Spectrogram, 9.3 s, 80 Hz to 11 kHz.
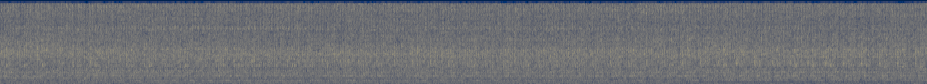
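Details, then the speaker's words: Harsh, uneven diesel clatter at idle from a 2001 Ford E350 PowerStroke van that was overheated, run on straight water and left to freeze, possibly with a cracked block; something is wrong inside. "You hear that right there? You hear a diesel idling like that, there's definitely something wrong."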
